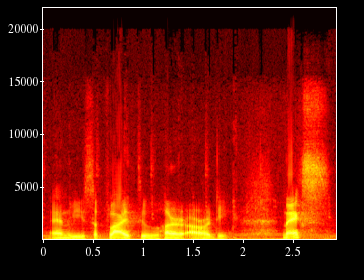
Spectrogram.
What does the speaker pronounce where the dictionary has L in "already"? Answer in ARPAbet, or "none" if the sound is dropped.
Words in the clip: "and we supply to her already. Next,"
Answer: W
